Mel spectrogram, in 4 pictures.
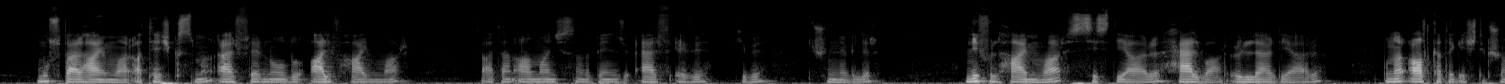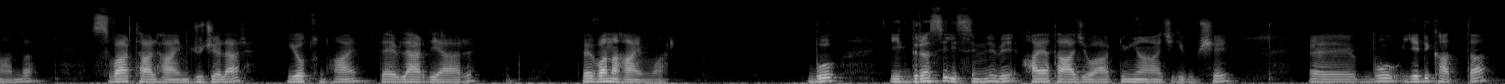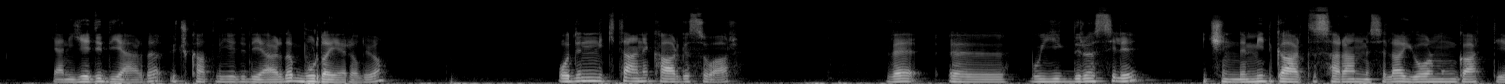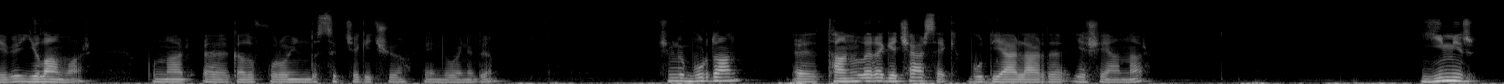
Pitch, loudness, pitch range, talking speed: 115 Hz, -29 LUFS, 105-130 Hz, 100 wpm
